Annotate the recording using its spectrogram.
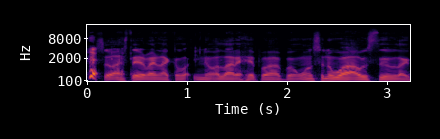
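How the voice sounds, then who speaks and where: The man talks at a very fast pace on a very clean recording with a silent background. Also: dry, close sound with no echo. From Nigeria. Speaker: rapper. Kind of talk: radio interview. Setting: radio studio.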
